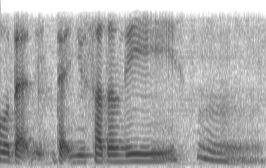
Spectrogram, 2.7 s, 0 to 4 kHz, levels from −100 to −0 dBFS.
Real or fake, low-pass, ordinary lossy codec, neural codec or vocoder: real; 3.6 kHz; none; none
